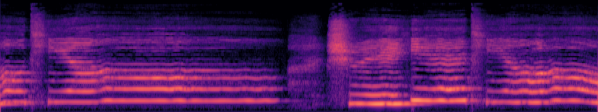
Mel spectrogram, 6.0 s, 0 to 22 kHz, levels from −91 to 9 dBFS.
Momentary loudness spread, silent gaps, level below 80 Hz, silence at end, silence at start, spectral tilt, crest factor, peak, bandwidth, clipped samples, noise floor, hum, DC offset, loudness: 13 LU; none; -88 dBFS; 0 s; 0 s; -0.5 dB/octave; 14 dB; -10 dBFS; 14 kHz; under 0.1%; -49 dBFS; none; under 0.1%; -24 LUFS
